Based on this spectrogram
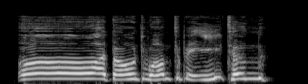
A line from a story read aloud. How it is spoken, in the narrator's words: wailed the earthworm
